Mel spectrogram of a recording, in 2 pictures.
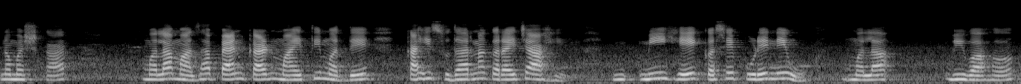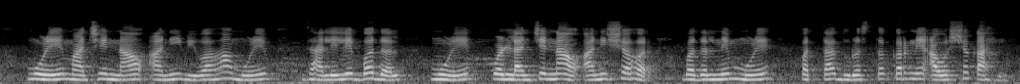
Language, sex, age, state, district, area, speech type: Marathi, female, 30-45, Maharashtra, Thane, urban, read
